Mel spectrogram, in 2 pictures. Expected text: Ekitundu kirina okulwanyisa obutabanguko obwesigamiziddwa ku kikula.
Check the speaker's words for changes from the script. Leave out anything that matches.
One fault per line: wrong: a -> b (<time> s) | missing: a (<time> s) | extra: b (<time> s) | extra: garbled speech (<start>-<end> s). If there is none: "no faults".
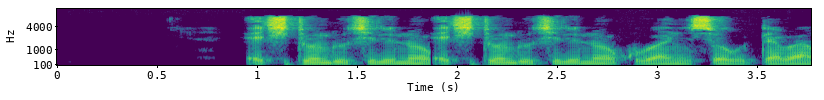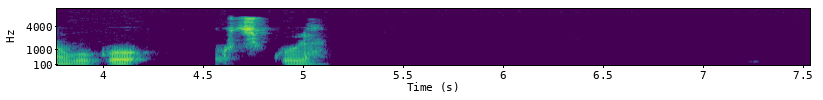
extra: ekitundu kirina (1.9 s)
missing: obwesigamiziddwa (4.1 s)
